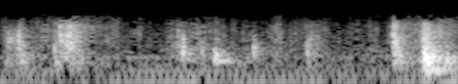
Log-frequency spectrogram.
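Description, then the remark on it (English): A door is handled, with a series of short knocks and clicks as it opens and shuts, ending in a firmer thud near the end. “How do you lock this door?”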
